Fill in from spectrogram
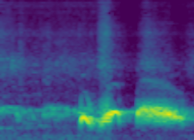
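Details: A spotted dove that has just finished moulting sings a low, mellow coo: a soft lead-in followed by two rounded, throaty notes, the last one drawn out.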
